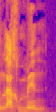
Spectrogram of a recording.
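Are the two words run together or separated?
run together. The two words are run together. The speaker calls it wrong. "swallowing both words together"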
